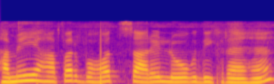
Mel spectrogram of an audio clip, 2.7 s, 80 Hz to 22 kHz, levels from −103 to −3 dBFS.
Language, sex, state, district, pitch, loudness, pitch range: Hindi, female, Bihar, Gaya, 205 Hz, -17 LUFS, 200-225 Hz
